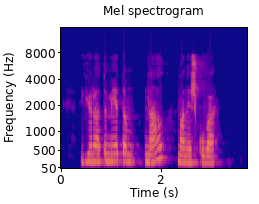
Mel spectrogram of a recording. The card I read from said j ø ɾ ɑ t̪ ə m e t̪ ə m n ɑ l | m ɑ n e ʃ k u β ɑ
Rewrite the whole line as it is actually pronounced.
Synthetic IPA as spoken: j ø ɾ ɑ t̪ ə m e t̪ ə m n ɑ l | m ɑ n e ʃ k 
